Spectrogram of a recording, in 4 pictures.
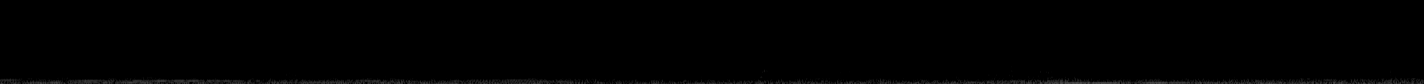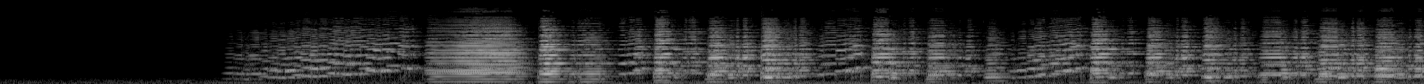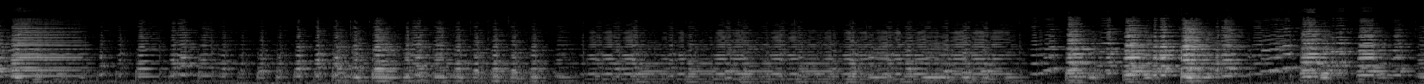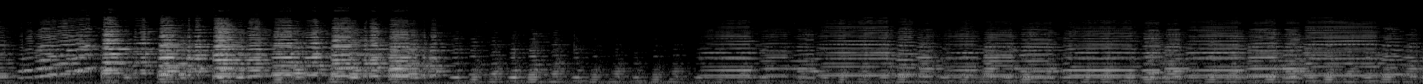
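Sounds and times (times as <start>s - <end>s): button accordion playing: 16.5s - 56.9s.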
